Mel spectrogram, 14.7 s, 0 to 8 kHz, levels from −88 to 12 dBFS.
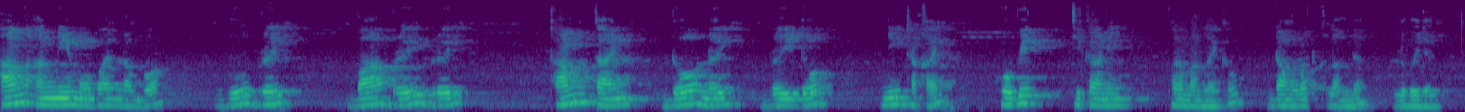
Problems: constant background noise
